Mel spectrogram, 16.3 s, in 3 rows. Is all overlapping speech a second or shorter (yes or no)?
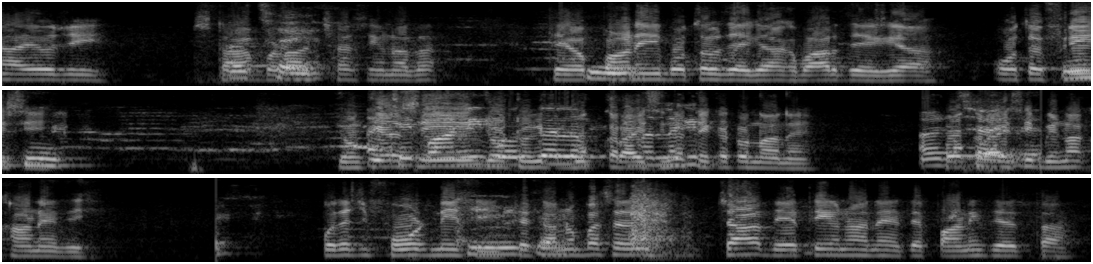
no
